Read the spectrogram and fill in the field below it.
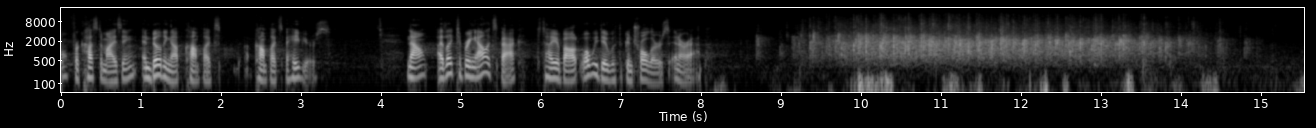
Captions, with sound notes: for customizing and building up complex behaviors. Now I'd like to bring Alex back to tell you what we did with controllers in our app. [ Applause ]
